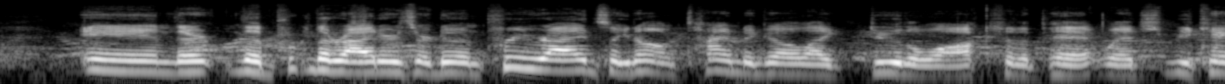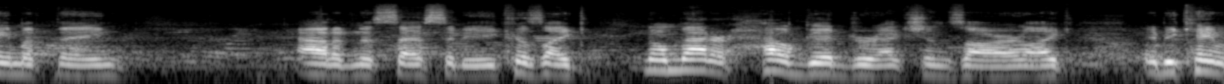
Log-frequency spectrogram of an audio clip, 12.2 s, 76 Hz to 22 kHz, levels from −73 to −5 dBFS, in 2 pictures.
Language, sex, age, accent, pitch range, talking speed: English, male, 20-39, American, 150-195 Hz, 195 wpm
